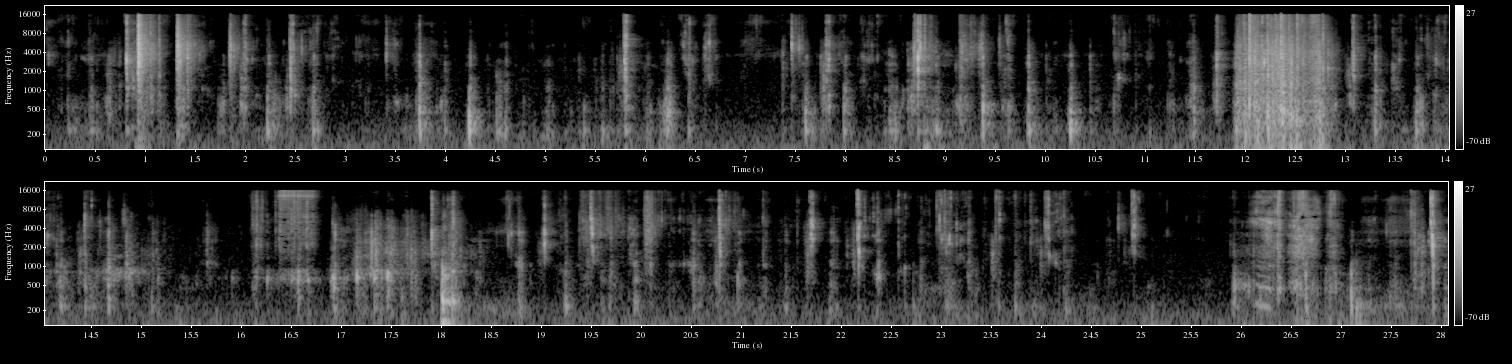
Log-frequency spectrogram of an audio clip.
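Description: Close-up chewing of crispy fried chicken: irregular wet crunches and crackles of the fried crust between the teeth. A longer noisy sound about halfway through and a single low thump about two-thirds through interrupt it.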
